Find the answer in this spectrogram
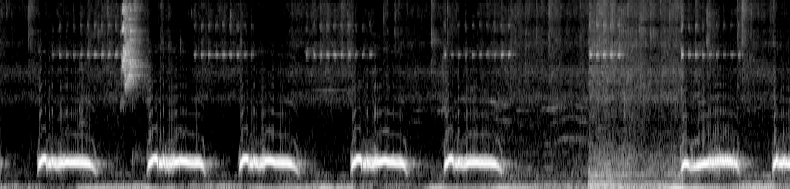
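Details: Lure recording of a clear-voiced spotted dove: a regular series of flat, drawn-out coos with a quick rising onset, roughly one per second, broken by a short noisy burst. A faint high ticking continues throughout.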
